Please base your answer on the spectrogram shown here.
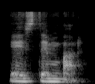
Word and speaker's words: Epstein-Barr: Miren cómo se escribe para que después no digan que es como Einstein, Epstein-Barr.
